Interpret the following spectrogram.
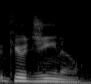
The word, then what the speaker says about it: Gugino: It's Gugino. Gugino. Oh. You added some syllables.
